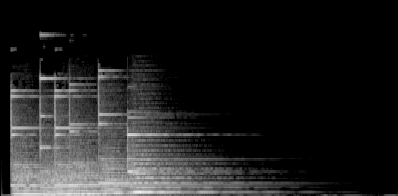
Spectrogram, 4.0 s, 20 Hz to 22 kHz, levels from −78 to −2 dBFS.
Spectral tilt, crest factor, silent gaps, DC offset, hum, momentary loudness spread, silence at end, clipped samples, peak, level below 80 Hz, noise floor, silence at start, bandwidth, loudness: -1 dB/octave; 18 dB; none; under 0.1%; none; 18 LU; 1.55 s; under 0.1%; 0 dBFS; -62 dBFS; -53 dBFS; 0.05 s; 19 kHz; -14 LUFS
